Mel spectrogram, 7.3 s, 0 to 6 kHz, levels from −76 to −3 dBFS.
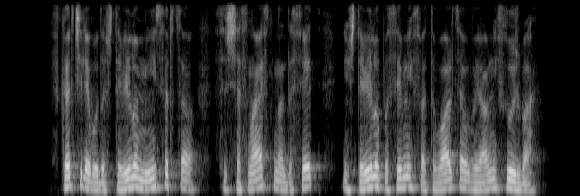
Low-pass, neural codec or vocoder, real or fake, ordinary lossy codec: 5.4 kHz; none; real; Opus, 24 kbps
